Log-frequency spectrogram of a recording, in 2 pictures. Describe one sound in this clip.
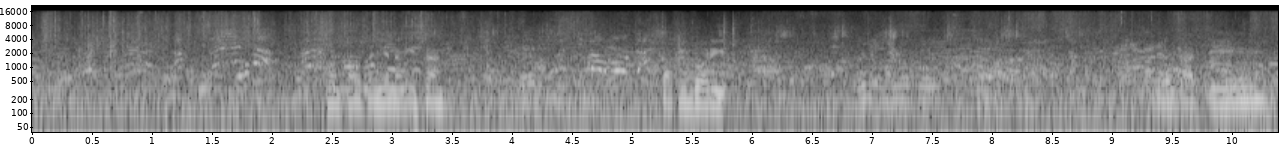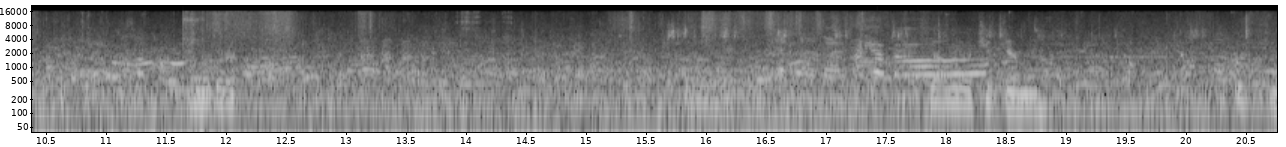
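Many people chatter and call out all around in a busy outdoor crowd.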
